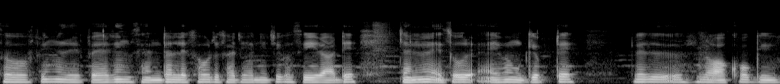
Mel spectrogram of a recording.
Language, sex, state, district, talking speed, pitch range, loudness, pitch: Hindi, male, Madhya Pradesh, Katni, 100 wpm, 105-115 Hz, -18 LUFS, 110 Hz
